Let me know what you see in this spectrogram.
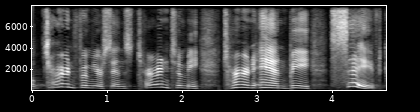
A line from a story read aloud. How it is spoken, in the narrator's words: God pleading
